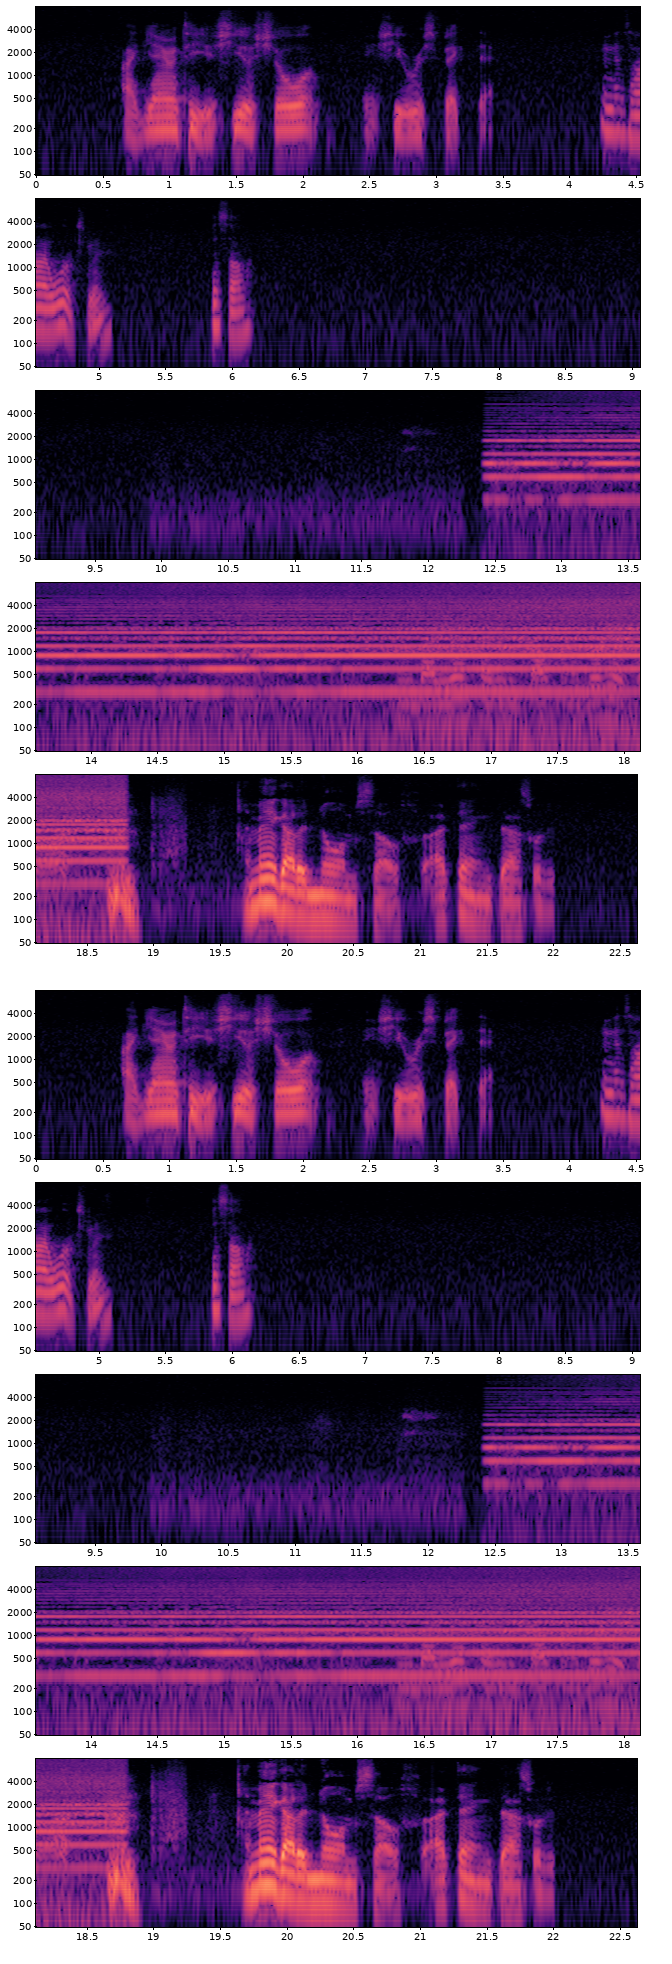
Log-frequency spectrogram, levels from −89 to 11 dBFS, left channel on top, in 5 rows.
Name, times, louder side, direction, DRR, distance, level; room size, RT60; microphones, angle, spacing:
voice 1, 0.6-2.1 2.5-3.4 4.2-5.1 5.8-6.1, right 1 dB, 25° right, 0.9 m, -31 dB
sound 1, 12.4-18.8, left 2 dB, 10° left, 1.7 m, -26 dB
voice 2, 16.3-18.3, left 2 dB, 40° left, 6.8 m, -39 dB
voice 3, 18.6-19.2 19.6-22.0, right 3 dB, 40° right, 0.6 m, -23 dB
head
